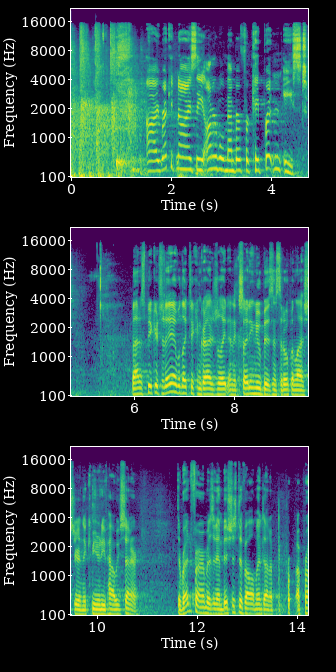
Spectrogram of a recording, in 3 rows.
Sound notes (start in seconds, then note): 0.0 applause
